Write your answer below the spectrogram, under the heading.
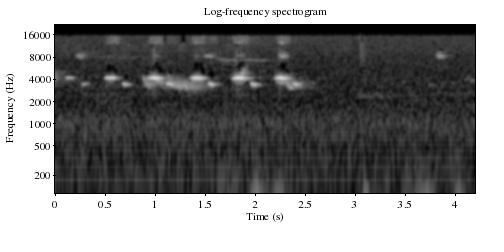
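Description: A great tit gives its high, ringing two-note song, a bright higher note dropping to a lower one, repeated quickly about five times before fading.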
